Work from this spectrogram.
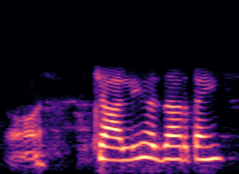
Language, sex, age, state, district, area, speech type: Sindhi, female, 30-45, Gujarat, Surat, urban, conversation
